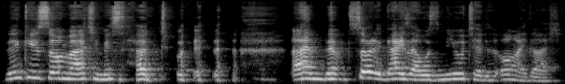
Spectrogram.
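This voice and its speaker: This Ugandan woman's fairly bright voice sits on the high side and moves a little slowly as she hosts an upbeat livestreamed business talk. Her casual chat is packed with fillers and repeated words, recorded through a home computer mic on a video call.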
